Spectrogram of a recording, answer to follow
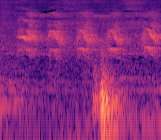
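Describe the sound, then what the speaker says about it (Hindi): Birds chirp in short bright bursts several times, with a low throaty coo-like sound in the middle, fairly close and quiet, with no speech. "ये देखो दोस्तों तिली पड़ी हुई है तो कितने सारे कबूतर आ गए हैं पीछे की साइड"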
